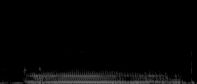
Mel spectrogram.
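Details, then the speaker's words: A pug dog snoring in the middle of the night: one deep, low, rumbling, vibrating snore lasting over a second. "This is a blackout video of Mystic snoring. That is my pug snoring in the middle of the night."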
